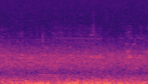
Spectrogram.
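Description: Steady rumbling wind noise on the microphone by open water, with a few faint short honking calls a little over half a second in.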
